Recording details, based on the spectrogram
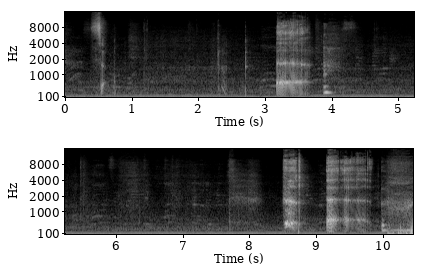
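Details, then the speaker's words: Hiccups heard right now, short abrupt throat sounds at intervals, some burp-like, amid quiet room noise; speaker says this never happens. "I literally have the hiccups right now. This never happens."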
